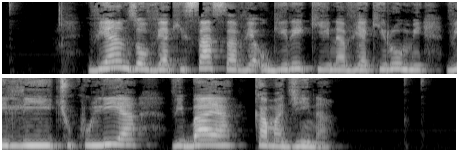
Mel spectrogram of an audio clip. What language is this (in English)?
Swahili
